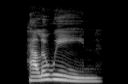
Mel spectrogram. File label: "halloween", English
